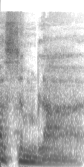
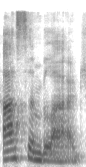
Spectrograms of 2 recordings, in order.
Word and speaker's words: assemblage: Assemblage. Assemblage, okay.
